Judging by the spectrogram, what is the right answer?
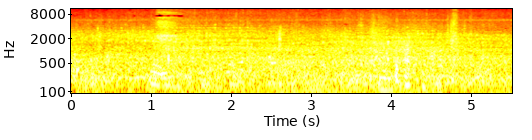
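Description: Sea surf washing steadily on the shore, a continuous even rush.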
